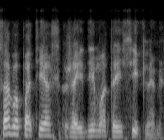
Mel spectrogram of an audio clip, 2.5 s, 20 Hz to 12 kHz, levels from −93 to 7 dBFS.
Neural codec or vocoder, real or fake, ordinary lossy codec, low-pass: codec, 16 kHz, 4 kbps, FreqCodec, smaller model; fake; Opus, 24 kbps; 7.2 kHz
